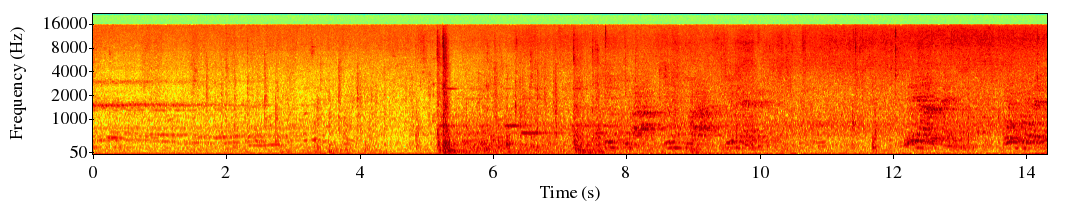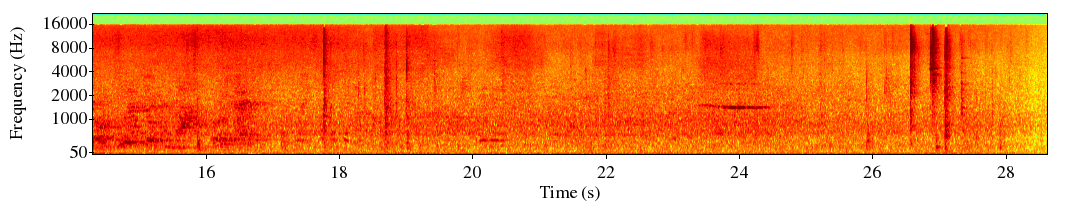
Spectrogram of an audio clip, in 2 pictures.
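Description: An electric train idles with a low steady hum.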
